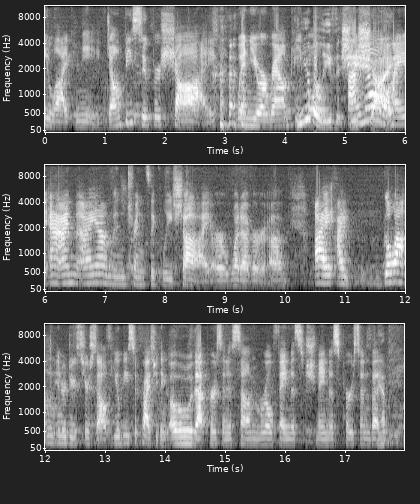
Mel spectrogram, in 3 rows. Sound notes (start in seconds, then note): 2.9 laughs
